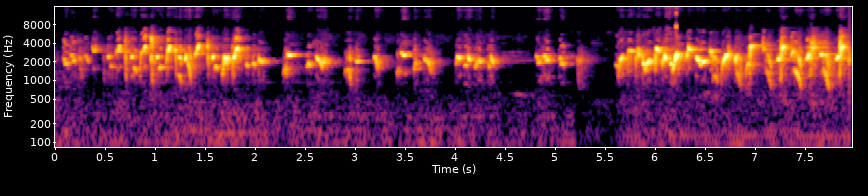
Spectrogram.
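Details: Agitated sooty-headed bulbul in fighting mode, giving short bursts of rapid chirping, slurred notes separated by brief pauses, then a near-silent gap before an unbroken, louder run of fast chattering phrases.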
